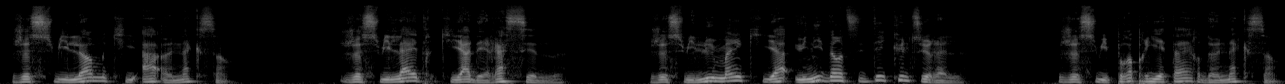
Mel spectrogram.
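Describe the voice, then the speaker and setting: Man, Québécois French accent, podcast host, scripted comic monologue, playful declamatory delivery, very animated pitch. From Quebec.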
